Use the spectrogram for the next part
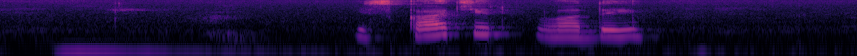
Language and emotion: Russian, neutral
